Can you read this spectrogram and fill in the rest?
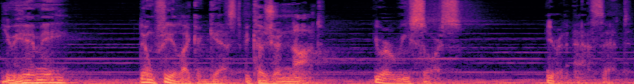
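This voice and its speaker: An extremely low-voiced, hard commander of vampire hunters in a fantasy game. He is gruff, blunt and menacing, with a gravelly rumble and music clearly playing behind him. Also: a little slow, warm tone, long reverb tail. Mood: contemptuous, threatening. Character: stern, hostile male vampire-hunter commander. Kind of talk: video game dialogue acting.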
